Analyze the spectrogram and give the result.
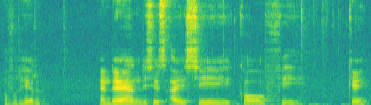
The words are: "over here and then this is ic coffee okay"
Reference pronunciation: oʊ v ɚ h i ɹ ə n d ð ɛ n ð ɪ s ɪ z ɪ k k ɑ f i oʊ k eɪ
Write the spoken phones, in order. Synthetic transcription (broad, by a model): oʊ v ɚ h i ɹ ə n d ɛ n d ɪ s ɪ s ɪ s k ɑ f i oʊ k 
